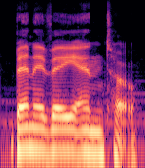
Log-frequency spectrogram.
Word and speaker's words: Beneviento: But where Steve performs confidence, Donna Beneviento, pronounced Beneviento, hides so completely that she needs a doll to speak for her.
